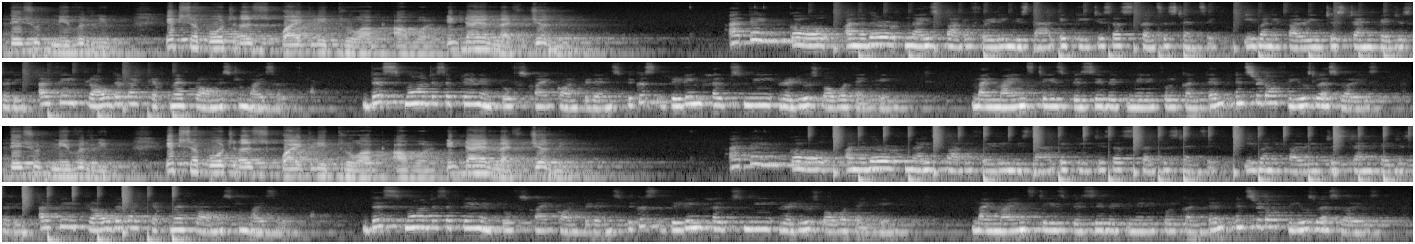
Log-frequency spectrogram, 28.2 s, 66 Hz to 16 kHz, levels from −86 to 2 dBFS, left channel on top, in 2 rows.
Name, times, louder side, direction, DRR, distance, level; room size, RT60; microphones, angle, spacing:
voice 1, 0.1-5.7, right 1 dB, 20° right, 3 dB, 1.5 m, -19 dB
voice 2, 7.3-12.2 12.4-17.0 17.7-23.1 23.8-27.8, left 2 dB, 65° left, 8 dB, 1.2 m, -19 dB
sound 1, 8.1-15.9, right 5 dB, 90° right, 0.6 m, -24 dB
20.0 x 13.5 x 9.9 m, 2.1 s
head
